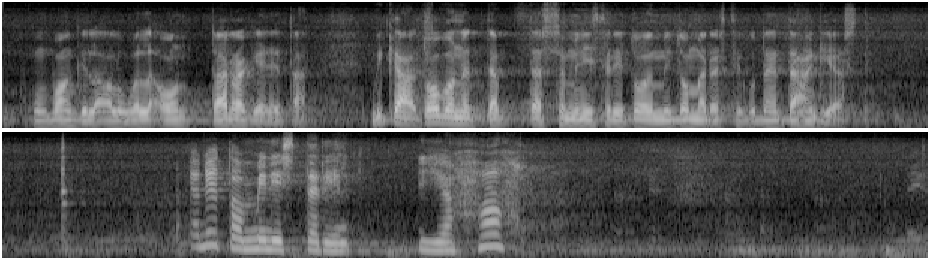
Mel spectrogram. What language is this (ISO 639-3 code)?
fin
